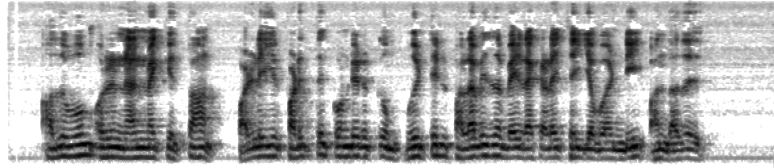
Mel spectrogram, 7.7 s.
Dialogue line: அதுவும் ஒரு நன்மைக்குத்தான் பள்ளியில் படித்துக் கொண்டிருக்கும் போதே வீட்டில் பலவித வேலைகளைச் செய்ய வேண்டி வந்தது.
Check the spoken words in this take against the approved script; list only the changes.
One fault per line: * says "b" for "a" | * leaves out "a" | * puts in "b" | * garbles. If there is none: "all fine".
* leaves out "போதே"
